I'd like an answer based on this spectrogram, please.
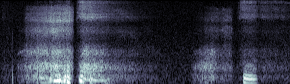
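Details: A dog asleep gives a long raspy snore with a low buzzing rattle, followed after a pause by a softer breath ending in another short low snort.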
